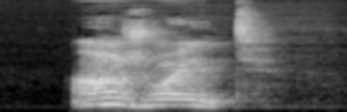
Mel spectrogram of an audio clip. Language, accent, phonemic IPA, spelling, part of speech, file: French, Canada, /ɑ̃.ʒwɛ̃t/, enjointe, verb, LL-Q150 (fra)-enjointe.wav
- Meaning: feminine singular of enjoint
